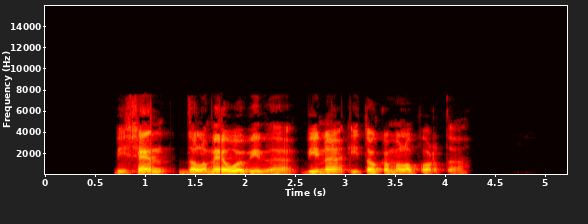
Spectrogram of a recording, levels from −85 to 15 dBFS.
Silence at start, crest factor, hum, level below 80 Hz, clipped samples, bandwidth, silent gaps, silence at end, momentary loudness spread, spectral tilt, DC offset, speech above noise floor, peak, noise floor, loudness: 0.7 s; 18 dB; none; -54 dBFS; under 0.1%; 7.8 kHz; none; 1 s; 14 LU; -5.5 dB/octave; under 0.1%; 59 dB; -2 dBFS; -77 dBFS; -18 LUFS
